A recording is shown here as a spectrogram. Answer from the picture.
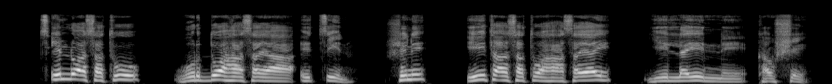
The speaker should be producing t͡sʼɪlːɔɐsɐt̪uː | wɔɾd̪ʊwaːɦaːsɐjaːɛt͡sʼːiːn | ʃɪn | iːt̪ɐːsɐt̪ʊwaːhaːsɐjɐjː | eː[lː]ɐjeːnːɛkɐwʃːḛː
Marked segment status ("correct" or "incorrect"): correct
